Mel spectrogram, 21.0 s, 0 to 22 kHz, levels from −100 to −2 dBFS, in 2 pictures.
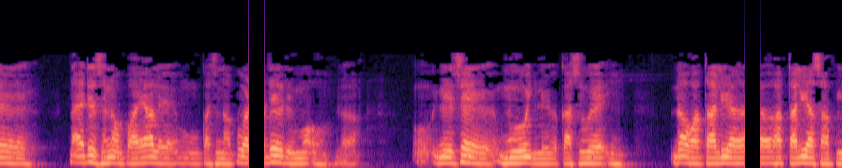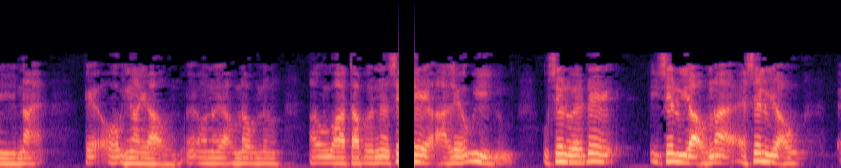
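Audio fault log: throughout: MP3 compression, likely at a low bitrate near 24 kbps. Nothing is heard above 5.8 kHz, and plainly audible watery swirl, smeared attacks and chirpy s sounds come from the encoder dropping treble and switching weak frequency lines on and off between frames.
3.11–3.31 s, 9.31–9.51 s, 15.51–15.71 s: gap between chunks. Each is a 200 ms silence recurring with every 6 s of audio, where the chunks were joined with a hole between them. No speech is lost, but it stops and restarts abruptly at each join.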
